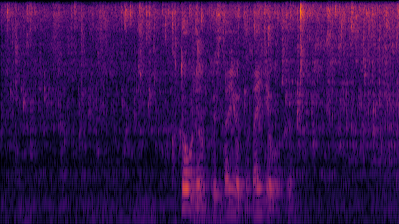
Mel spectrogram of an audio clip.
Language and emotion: Russian, angry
